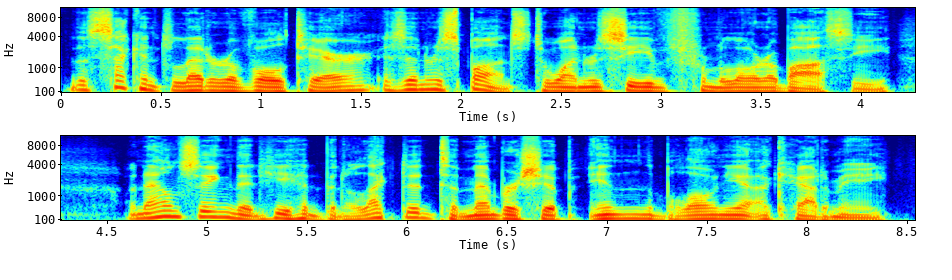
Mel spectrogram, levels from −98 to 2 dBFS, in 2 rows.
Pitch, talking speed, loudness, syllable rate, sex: 110 Hz, 185 wpm, -17 LUFS, 6.1 syllables/s, male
